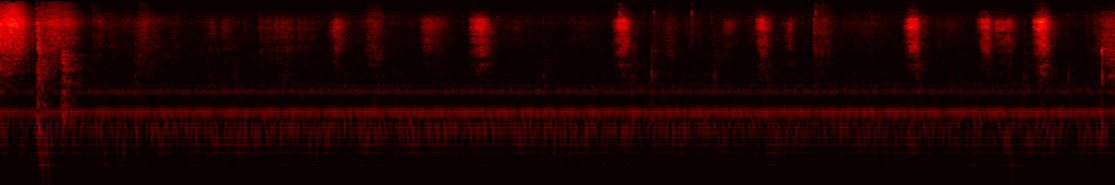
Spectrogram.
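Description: Pen strokes scratching out a graffiti name on a sticker, a series of short, quiet scrapes in an irregular rhythm over a steady low electrical hum.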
